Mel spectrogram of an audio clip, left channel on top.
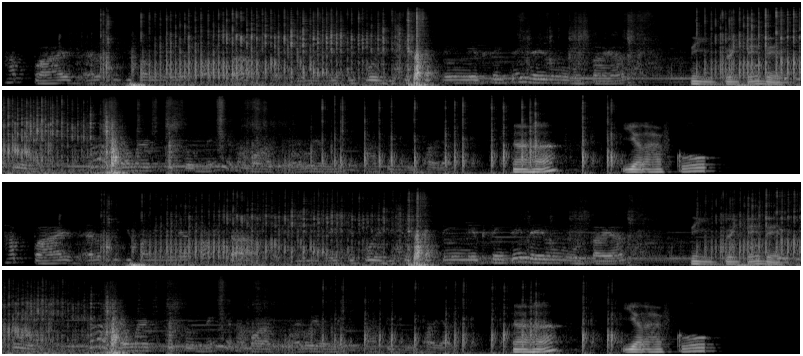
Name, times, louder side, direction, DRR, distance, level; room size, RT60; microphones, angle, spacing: voice 1, 0.0-6.4 7.4-8.4 8.8-12.5, right 1 dB, 45° right, -1 dB, 4.3 m, -43 dB
sound 1, 0.7-4.7 5.2-5.9 6.2-9.8 10.1-14.1, left 2 dB, 50° left, 2.1 m, -37 dB
sound 2, 4.2-12.1, left 1 dB, 65° right, 6.2 m, -50 dB
voice 2, 6.9-7.9 13.1-13.6 14.2-15.0, equal, 5° left, 10 dB, 0.5 m, -33 dB
16.5 x 8.4 x 3.3 m, 0.40 s
head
